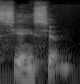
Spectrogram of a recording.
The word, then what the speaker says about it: ciência: aplicada nesse caso aqui ciência a sílaba tônica está na última casa na penúltima ou antepenúltima penúltima transitórias sílaba tônica está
